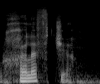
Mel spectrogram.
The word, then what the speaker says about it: Skellefteå: The next matchup includes another team from Sweden, Skellefteå, as you have to pronounce it.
